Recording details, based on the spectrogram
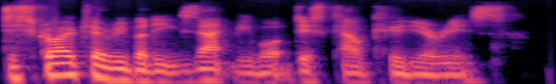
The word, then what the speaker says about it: dyscalculia: The right pronunciation is dyscalculia.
